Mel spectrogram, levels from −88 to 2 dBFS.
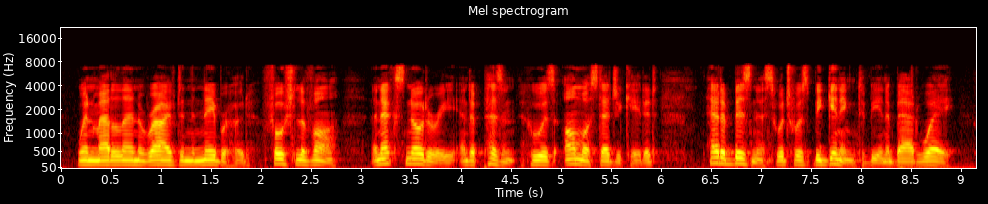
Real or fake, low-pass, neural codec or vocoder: real; 7.2 kHz; none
